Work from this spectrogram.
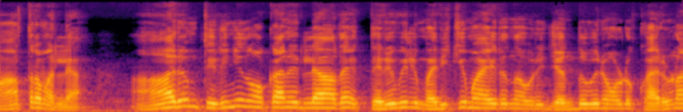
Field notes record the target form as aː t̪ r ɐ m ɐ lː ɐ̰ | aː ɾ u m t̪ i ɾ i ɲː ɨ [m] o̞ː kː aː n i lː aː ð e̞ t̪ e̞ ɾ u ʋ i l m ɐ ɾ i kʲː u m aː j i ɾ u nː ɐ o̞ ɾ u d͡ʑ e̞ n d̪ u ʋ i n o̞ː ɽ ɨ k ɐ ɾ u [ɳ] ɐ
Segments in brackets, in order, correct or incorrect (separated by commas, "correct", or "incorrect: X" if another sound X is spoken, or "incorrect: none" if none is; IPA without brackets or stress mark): incorrect: n, correct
